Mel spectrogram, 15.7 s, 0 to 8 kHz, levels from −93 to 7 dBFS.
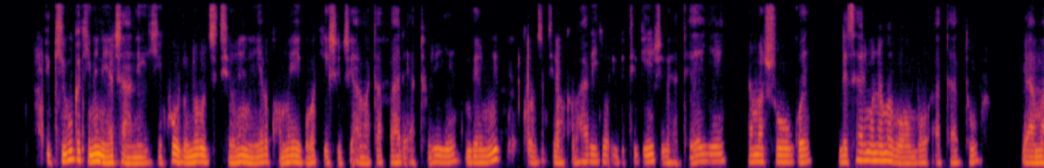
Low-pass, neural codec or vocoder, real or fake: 7.2 kHz; codec, 16 kHz, 4 kbps, FreqCodec, smaller model; fake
